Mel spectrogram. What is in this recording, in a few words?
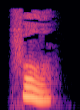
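"full", American English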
